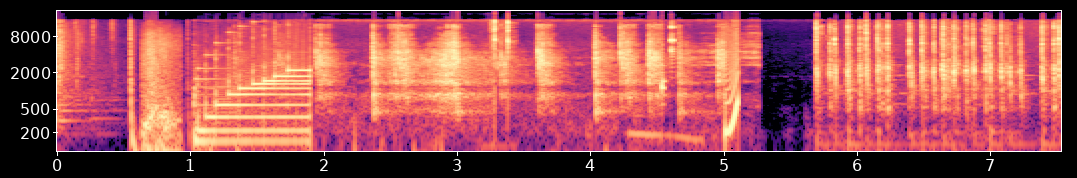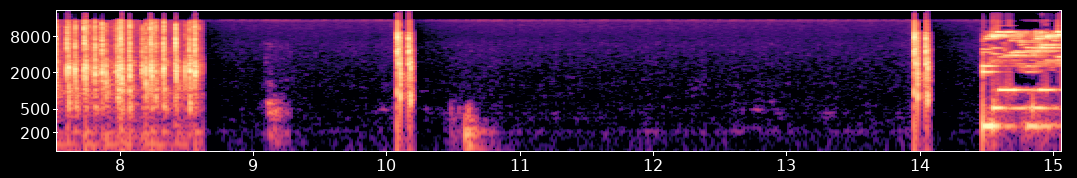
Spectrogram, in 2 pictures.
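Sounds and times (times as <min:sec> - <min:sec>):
rapid typing on a keyboard: 0:05.7 - 0:08.7
sharp click: 0:13.9 - 0:14.2.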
